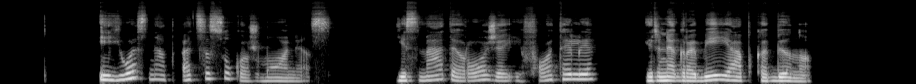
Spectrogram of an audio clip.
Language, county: Lithuanian, Alytus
